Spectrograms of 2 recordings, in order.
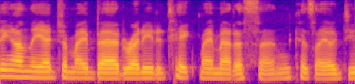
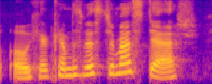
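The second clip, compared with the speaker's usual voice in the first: normal talking voice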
